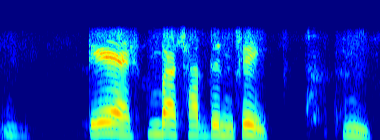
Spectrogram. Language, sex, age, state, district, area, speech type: Bodo, female, 60+, Assam, Chirang, rural, conversation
